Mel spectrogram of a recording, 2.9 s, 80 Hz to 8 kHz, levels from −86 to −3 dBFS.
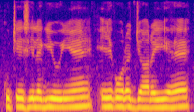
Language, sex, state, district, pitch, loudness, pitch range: Hindi, male, Uttar Pradesh, Shamli, 175 Hz, -11 LUFS, 170-180 Hz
